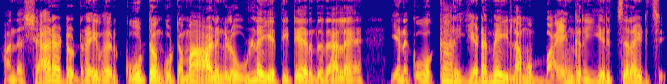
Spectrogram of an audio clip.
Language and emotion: Tamil, angry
